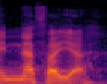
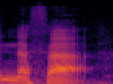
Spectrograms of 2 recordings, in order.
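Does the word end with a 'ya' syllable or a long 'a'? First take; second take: ya syllable; long a. First: The word ends with a 'ya' syllable. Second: The word ends with a long 'a' sound. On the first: The speaker calls it wrong. "you wouldn't say nefaya" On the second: The speaker calls it right. "they would say nafa"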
